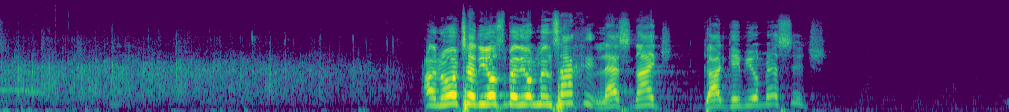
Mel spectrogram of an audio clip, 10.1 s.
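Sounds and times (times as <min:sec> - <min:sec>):
audience applauding: 0:00.0 - 0:04.4
speech: 0:04.2 - 0:08.3.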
